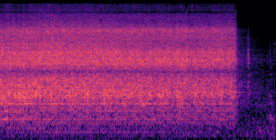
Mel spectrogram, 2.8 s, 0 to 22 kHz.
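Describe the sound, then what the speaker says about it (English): A power ratchet removes the belt cover fasteners on a Vespa GTS 250/300 scooter. It gives a steady, loud whirring hiss for over two seconds, then stops abruptly, with no voices. "I got a nice power ratchet, make the job easy."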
